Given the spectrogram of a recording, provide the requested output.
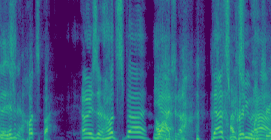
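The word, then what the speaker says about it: chutzpah: over there which i really liked which is cutspa and that is that isn't it oh is it hutzpah yeah that's what you actually all i don't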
